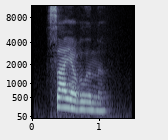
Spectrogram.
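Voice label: "саявлыны", Komi, female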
